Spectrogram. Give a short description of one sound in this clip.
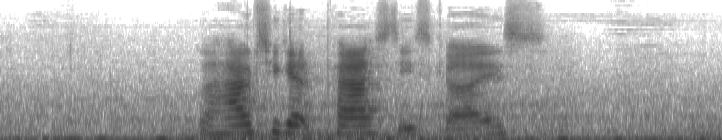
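A young woman speaks briefly and animatedly into a microphone.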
